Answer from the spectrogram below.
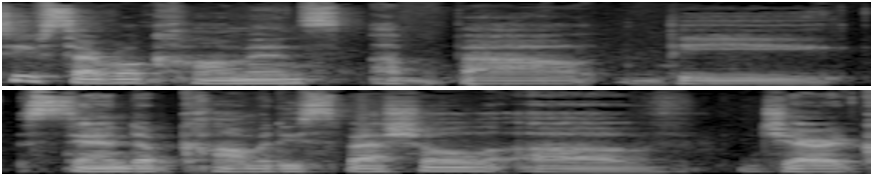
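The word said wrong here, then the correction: Jerrod: Carmichael. – It's pronounced Gerard.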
